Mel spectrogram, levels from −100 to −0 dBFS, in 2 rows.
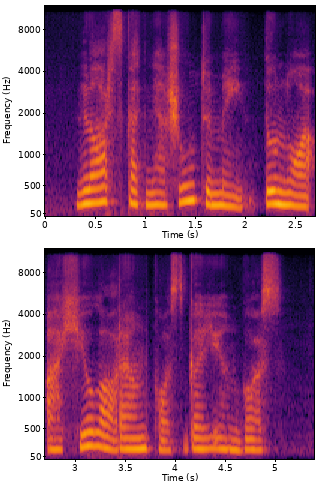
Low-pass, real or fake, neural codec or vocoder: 10.8 kHz; fake; codec, 16 kHz in and 24 kHz out, 0.6 kbps, FocalCodec, streaming, 4096 codes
